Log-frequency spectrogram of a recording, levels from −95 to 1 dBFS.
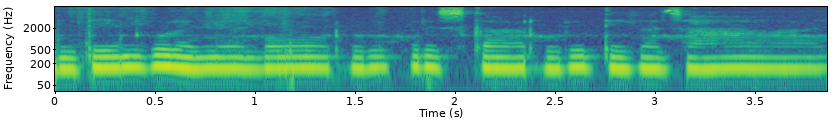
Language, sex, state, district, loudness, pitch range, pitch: Chakma, female, Tripura, Unakoti, -16 LUFS, 155-160 Hz, 155 Hz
